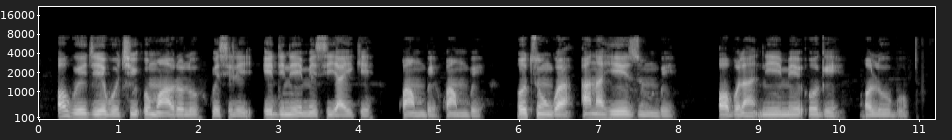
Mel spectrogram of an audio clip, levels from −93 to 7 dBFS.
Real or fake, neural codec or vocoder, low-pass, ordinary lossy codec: real; none; 7.2 kHz; none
